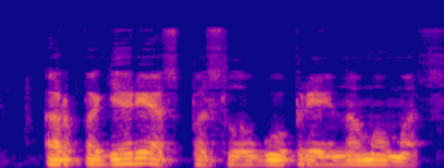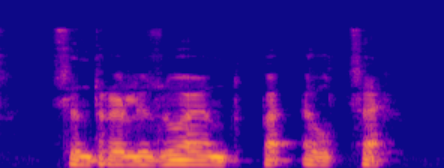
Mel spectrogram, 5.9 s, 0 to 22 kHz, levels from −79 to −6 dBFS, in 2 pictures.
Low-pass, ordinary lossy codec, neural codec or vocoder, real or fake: 10.8 kHz; AAC, 48 kbps; none; real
